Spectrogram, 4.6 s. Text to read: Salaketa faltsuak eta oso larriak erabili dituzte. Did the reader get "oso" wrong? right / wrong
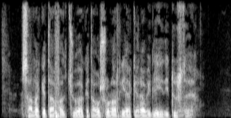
right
